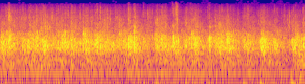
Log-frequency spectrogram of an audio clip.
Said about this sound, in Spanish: ¿Cuántos dicen amén a eso? Denle un fuerte aplauso, hermano, está bien.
